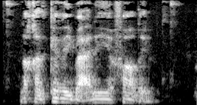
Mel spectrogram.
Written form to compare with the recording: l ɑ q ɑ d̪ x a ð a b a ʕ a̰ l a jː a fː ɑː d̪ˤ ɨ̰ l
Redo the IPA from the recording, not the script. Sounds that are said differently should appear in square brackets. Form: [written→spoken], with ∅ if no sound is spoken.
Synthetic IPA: l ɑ q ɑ d̪ [x→k] a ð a b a ʕ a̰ l a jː a [fː→f] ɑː d̪ˤ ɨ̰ l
